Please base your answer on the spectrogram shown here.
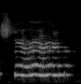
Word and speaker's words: stehen: So ein Knopf, ein Roslein stehen, Roslein auf der Heide. Yes. That's better. And watch stehen, you don't make a diphthong.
